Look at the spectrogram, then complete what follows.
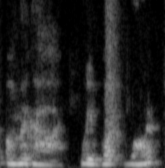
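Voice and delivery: retold hushed, low reaction; low and soft, imitating a stunned friend; stunned disbelief. Voicing stunned friend on phone.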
